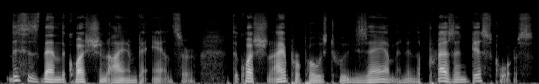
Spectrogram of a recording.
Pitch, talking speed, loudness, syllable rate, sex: 110 Hz, 210 wpm, -24 LUFS, 6.2 syllables/s, male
